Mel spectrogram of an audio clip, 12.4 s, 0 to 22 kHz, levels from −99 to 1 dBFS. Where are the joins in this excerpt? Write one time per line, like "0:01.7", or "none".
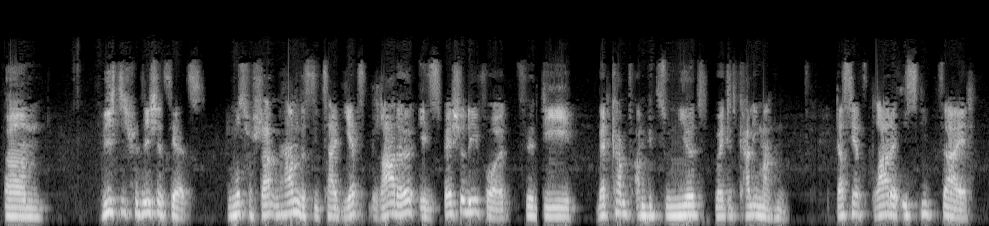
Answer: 0:06.7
